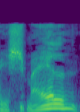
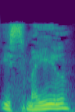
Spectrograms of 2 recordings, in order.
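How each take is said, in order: First: The name is said in its Hebrew form. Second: The name is said in its Arabic form. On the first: "in Hebrew" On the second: "in Arabic"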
